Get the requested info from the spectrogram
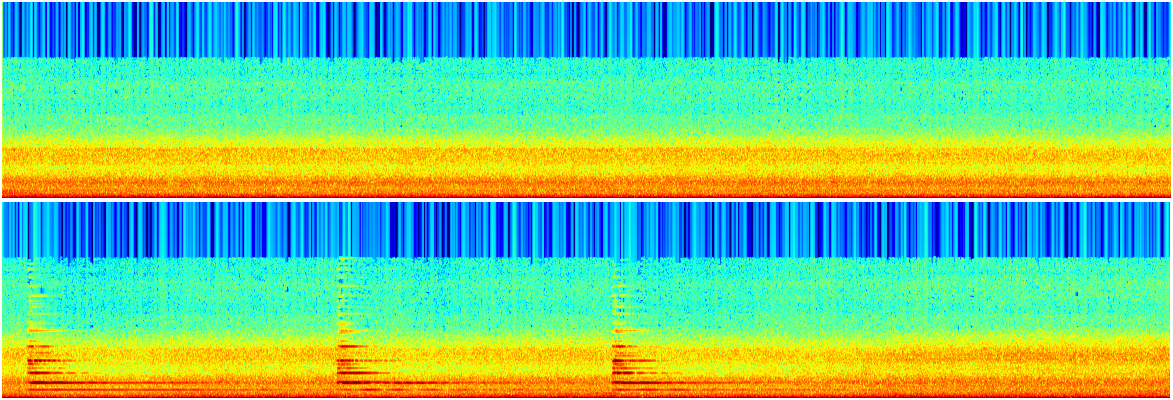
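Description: Diesel train running steadily at the platform with a constant low hum. About halfway through, a station bell is struck three times, a few seconds apart, each strike ringing out and fading.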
